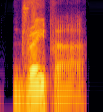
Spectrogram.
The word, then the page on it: draper: British English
